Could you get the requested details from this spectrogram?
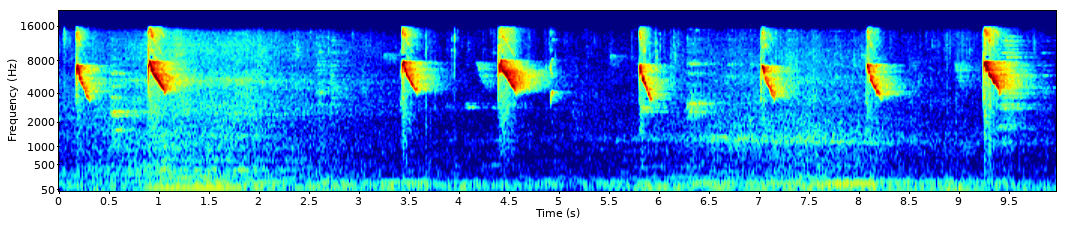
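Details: Calls of white-eyes, meant to lure wild birds and encourage them to open their beaks and call: a string of about eight very high, thin, downward-slurred notes at irregular intervals, with background rumble.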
